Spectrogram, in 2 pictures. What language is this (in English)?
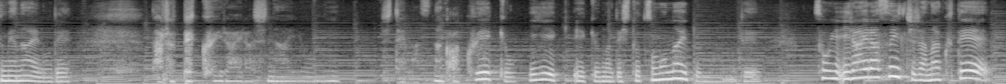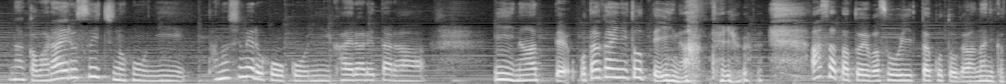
Japanese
